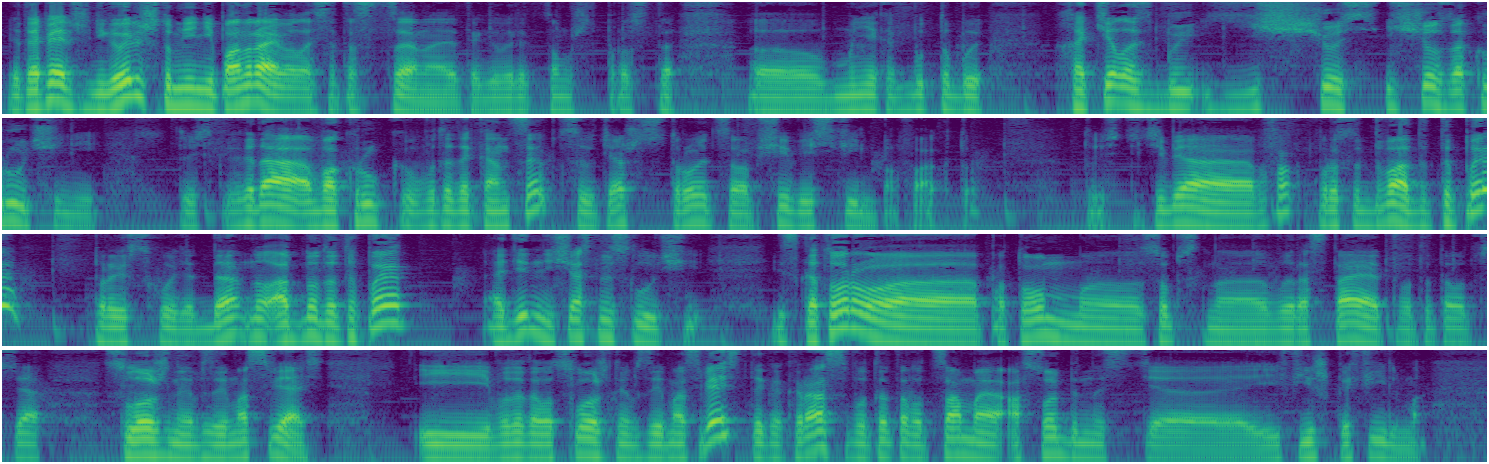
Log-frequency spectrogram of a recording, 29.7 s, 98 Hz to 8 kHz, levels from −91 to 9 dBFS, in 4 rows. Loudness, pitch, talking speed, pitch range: -19 LUFS, 105 Hz, 180 wpm, 90-120 Hz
